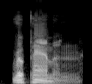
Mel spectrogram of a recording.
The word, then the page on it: repairman: British English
